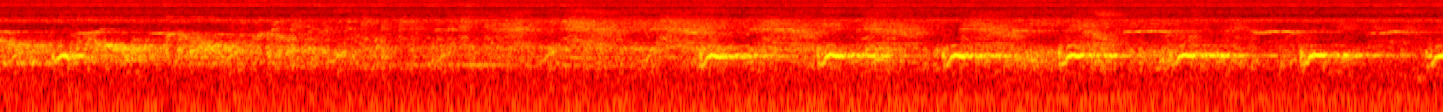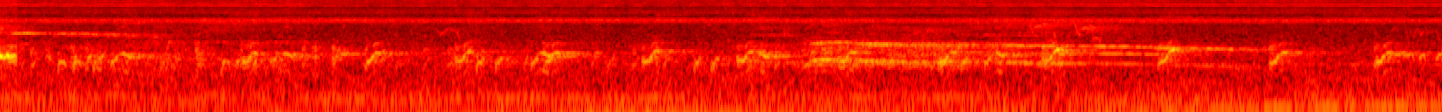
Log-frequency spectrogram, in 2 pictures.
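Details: Morning calling of a white-breasted waterhen: strong, evenly spaced harsh notes about every half second, then a busier, shifting run of notes as the sequence continues, with faint insect drone.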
